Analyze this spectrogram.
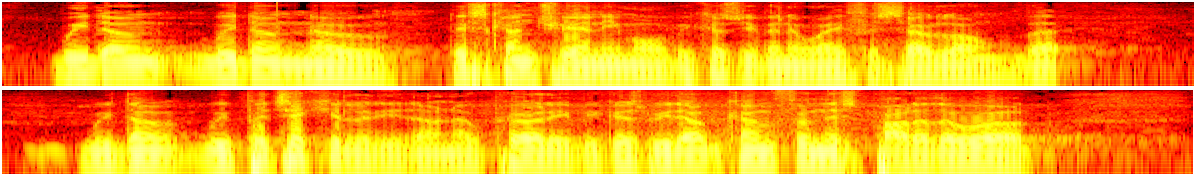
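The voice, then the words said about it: Southwest English accent. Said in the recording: “We come from the southwest originally. You can probably hear it in my accent.”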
